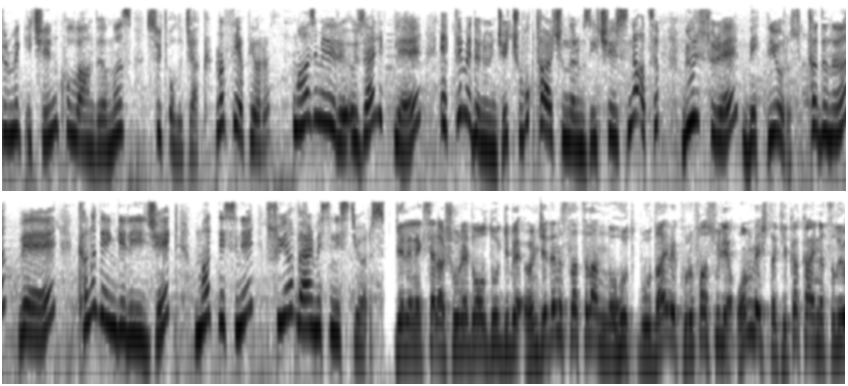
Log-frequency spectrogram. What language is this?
Turkish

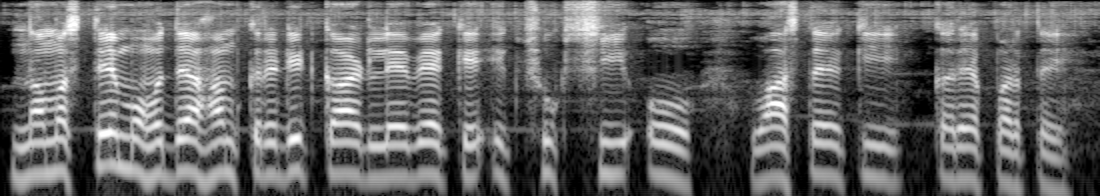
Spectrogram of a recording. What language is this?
Maithili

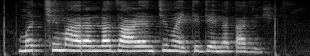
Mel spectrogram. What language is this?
Marathi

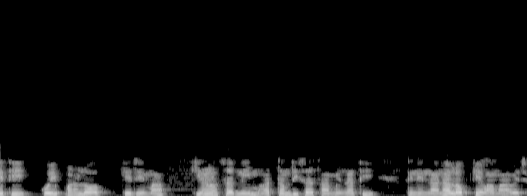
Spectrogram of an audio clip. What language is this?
Gujarati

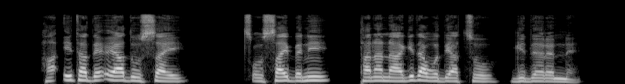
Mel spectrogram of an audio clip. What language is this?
Gofa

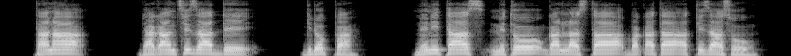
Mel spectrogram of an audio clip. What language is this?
Gamo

